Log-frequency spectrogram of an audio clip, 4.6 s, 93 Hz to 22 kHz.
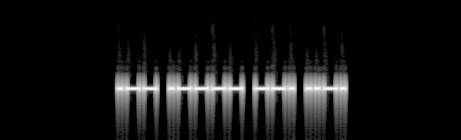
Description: Morse code, heard as a keyed tone, about 28 wpm, 700 Hz. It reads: W1GF
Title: USA Call Signs - 3x Character Spacing - 28wpm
